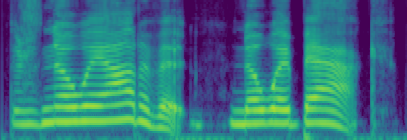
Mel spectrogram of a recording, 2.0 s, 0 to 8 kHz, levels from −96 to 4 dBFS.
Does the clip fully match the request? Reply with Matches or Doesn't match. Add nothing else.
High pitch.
Matches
